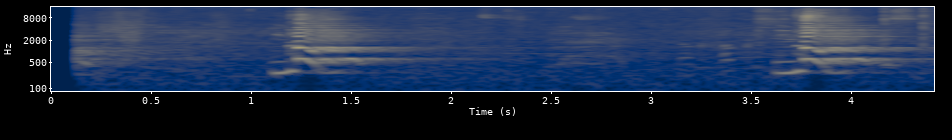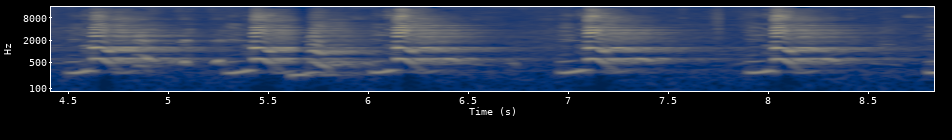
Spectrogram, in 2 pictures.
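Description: A siamang gives loud, rising whooping calls, repeated in quick succession after a short pause.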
